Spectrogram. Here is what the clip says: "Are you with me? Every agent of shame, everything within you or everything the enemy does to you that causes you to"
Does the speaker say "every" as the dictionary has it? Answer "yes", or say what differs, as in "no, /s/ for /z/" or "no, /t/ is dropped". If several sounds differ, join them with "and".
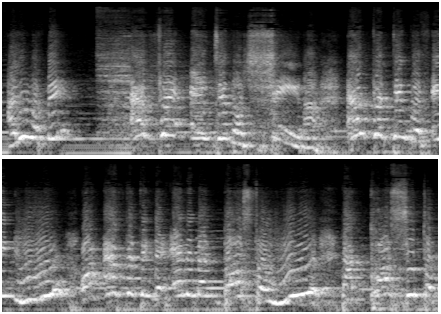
yes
